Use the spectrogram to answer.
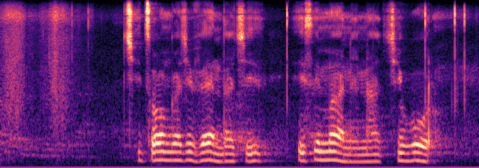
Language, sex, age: Venda, male, 26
